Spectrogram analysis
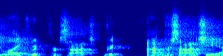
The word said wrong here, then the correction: Bisaccia: I don't think he should be necessarily Rick Bisaccia.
